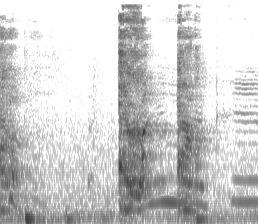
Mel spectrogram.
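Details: Child with whooping cough (pertussis) who has had strong coughs for two days: two harsh, forceful coughs with a thin high-pitched tone on the breath between them.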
